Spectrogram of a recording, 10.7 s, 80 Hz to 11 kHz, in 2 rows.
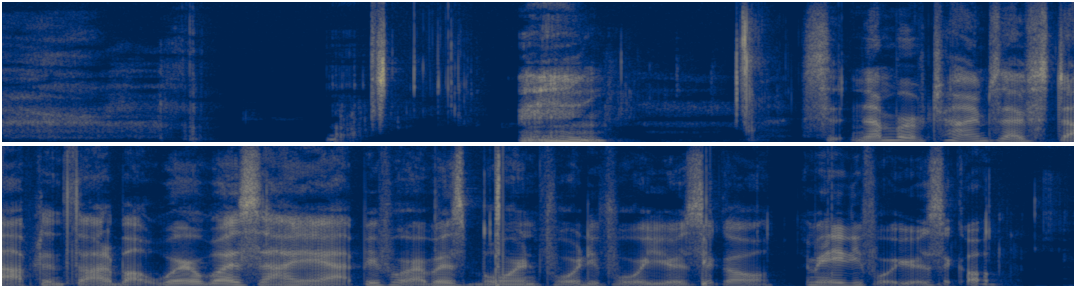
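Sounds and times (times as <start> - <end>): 
person sipping water: 0.7 - 2.4
loud full gulp of water: 1.6 - 3.1
speech: 4.3 - 10.4.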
